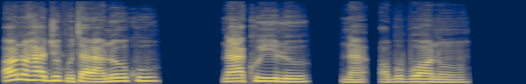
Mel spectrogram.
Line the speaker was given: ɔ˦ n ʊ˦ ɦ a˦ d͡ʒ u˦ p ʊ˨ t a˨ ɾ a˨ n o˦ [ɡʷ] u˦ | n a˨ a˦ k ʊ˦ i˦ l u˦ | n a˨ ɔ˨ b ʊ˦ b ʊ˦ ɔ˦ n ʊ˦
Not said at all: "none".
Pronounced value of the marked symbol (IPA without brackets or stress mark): kʷ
